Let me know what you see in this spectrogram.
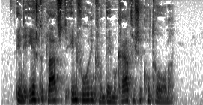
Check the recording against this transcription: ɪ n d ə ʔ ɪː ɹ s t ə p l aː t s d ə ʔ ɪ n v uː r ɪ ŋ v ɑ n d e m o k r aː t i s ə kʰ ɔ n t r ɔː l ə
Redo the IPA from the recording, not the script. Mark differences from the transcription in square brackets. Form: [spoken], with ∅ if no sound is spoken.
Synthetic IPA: ɪ n d ə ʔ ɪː ɹ s t ə p l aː t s d ə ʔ ɪ n v uː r ɪ ŋ v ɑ n d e m o k r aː t i s ə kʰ ɔ n t r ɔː l ə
